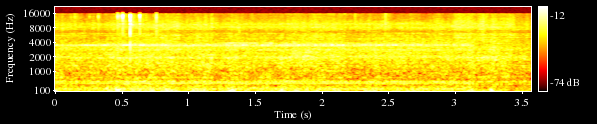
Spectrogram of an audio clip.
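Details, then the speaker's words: Two-door refrigerator running after new relay and overload replaced both failed parts that blocked current: quiet, steady low hum with faint even tone, no clicking or knocking; compressor and amperage normal. "Ya kompresornya udah bagus nih normal ampernya juga normal benar ya teman-teman ya ya Nah halus risiknya tuh ya sudah bagus sudah masuk ya"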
